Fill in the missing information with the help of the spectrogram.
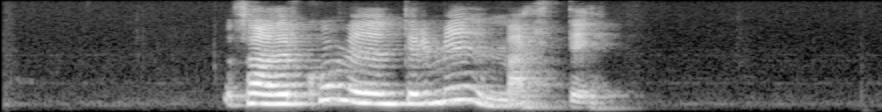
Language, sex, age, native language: Icelandic, female, 70-79, Icelandic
